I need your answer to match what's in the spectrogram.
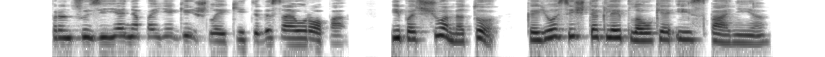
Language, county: Lithuanian, Kaunas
